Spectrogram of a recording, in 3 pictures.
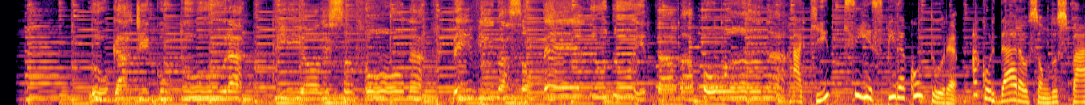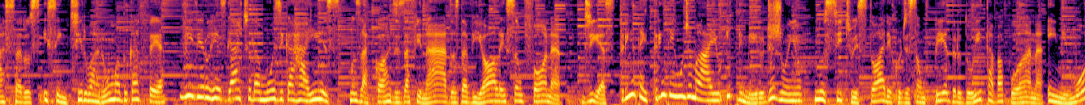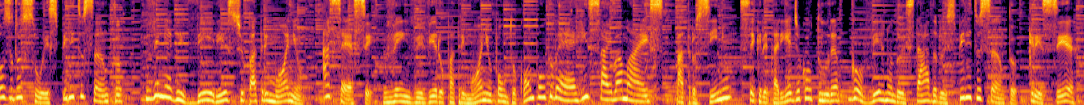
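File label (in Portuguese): Gravação Spot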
